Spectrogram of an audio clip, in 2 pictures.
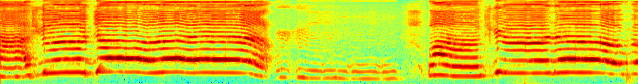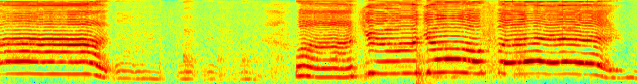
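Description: A young boy singing unaccompanied: three long held notes of a few seconds each, each dropping in pitch at its end.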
